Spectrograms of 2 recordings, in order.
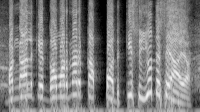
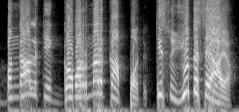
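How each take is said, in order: No difference in how they are said.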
